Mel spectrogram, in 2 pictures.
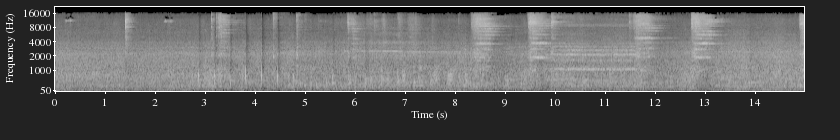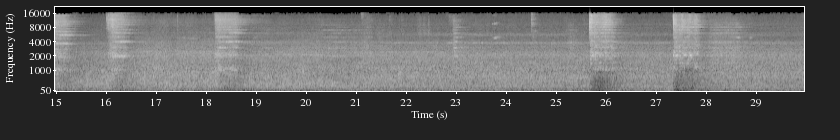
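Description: GWR Intercity Express Train running slowly past the platform on the curved station approach: a steady rumble and clatter of wheels on track. Repeated short, high wheel squeals come through most of it, with one longer squeal about ten seconds in.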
